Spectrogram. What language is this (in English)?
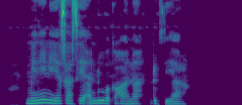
Hausa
